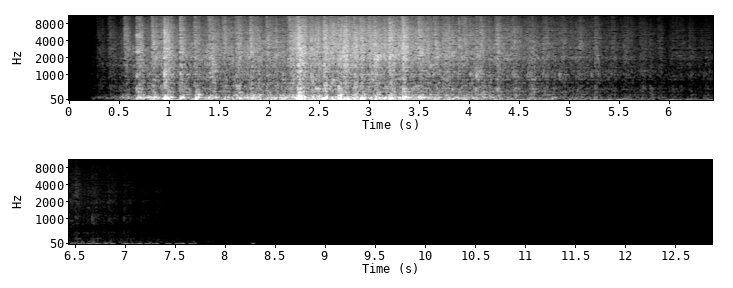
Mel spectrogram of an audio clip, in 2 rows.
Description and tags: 37 hn birdstakeflight
Birds taking flight. Made with coffee filters.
